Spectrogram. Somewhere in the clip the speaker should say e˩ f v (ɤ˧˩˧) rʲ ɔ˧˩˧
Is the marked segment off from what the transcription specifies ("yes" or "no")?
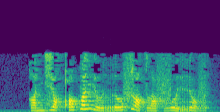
no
